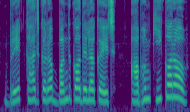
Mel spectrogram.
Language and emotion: Maithili, fearful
